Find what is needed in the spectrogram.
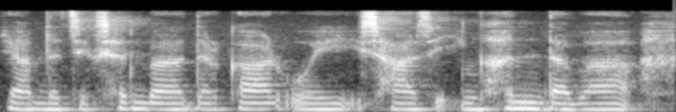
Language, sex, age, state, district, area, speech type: Manipuri, female, 30-45, Manipur, Tengnoupal, rural, spontaneous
